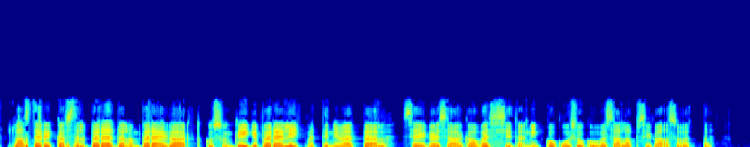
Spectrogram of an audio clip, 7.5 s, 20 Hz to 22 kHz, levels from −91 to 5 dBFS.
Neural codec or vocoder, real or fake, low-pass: none; real; 7.2 kHz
